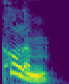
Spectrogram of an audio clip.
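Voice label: "column", British English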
